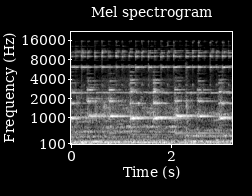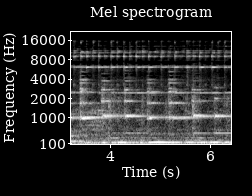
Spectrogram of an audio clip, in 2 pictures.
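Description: Temple bells rung in a steady rhythm for the aarti, about two to three strikes a second, each strike ringing on at the same pitch, over a low steady drone.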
